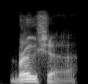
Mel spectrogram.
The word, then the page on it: brochure: British English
